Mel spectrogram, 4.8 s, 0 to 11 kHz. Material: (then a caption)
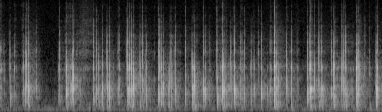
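Cardboard. Long nails tap and scratch the front of a small, square, black Marlù cardboard jewelry gift box, which stands closed on a table. About 26 quick, dry taps and scratches follow one another in an uneven rhythm, each with a papery click centred around 1.4 kHz and almost no ring. The sound is quiet and close with a little brief crinkle.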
